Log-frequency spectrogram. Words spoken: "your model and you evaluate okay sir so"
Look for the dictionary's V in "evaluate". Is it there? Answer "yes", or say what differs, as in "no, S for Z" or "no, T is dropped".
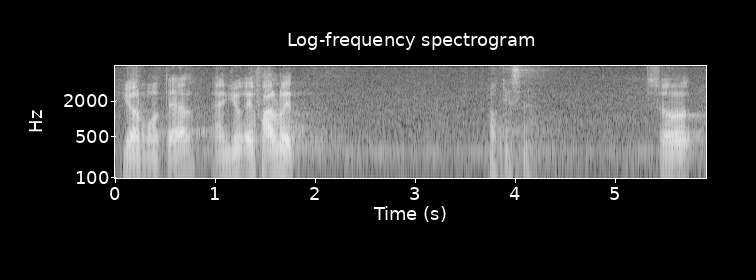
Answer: no, F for V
